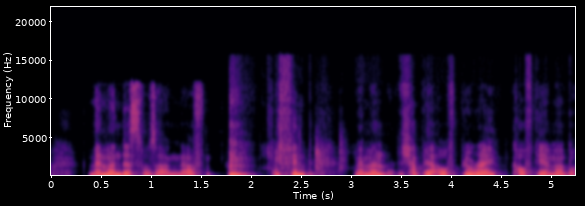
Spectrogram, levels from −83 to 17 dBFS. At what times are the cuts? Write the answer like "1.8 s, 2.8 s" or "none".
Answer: 2.1 s, 3.0 s, 3.5 s, 3.9 s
